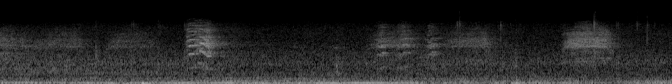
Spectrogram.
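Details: Backyard in Adelaide, South Australia: a wild cockatoo utters three separated, coarse squawks, the last one longest and broadest, set against a continuous low drone.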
